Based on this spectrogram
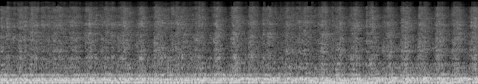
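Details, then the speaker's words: Superlite car running on a freshly welded exhaust with an X-pipe and no mufflers, out of gear: a deep, loud, raw burble at steady idle with a rapid, even pulse from the unmuffled exhaust. "Kind of curious what it sounds like even with no mufflers."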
